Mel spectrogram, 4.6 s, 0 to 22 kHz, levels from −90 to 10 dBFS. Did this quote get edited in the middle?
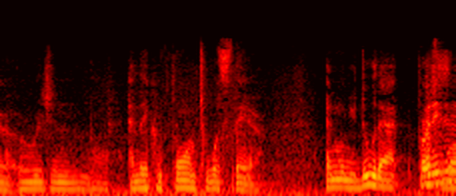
no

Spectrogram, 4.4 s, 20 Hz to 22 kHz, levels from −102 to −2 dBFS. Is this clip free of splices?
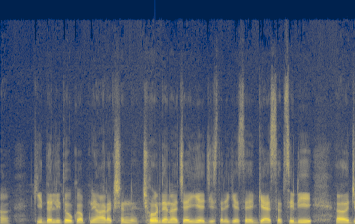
yes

